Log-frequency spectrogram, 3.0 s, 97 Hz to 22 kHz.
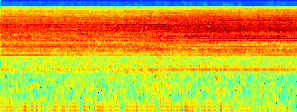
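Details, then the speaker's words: CAT 420F during a service: the electric fuel priming pump runs with the key cycled, a steady hum and hiss as it fills the filter bowl and pushes air out of the fitting, working normally. "We might have to cycle the key one more time. We'll see how it goes, but you can hear that pump working hard."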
